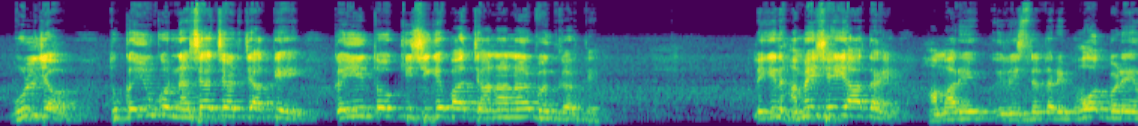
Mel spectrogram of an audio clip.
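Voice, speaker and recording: This man's voice is high-pitched with a darkish tone. Preaching to a spiritual class, he lays out rules through rhetorical questions and examples from daily life, and the hall he's in echoes with a little faint noise.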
